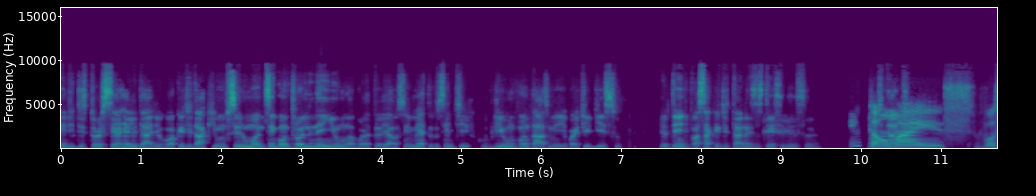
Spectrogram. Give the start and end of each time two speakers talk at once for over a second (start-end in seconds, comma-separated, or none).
none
